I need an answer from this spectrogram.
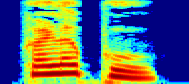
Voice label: "ಗಳಪು", kannada

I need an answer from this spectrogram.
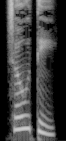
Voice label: "ಚೌತಿ", Kannada

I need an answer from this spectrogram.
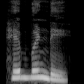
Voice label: "ಹೆಬ್ಬಂಡೆ", Kannada

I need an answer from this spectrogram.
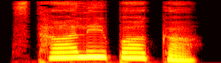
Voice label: "ಸ್ಥಾಲೀಪಾಕ", kannada

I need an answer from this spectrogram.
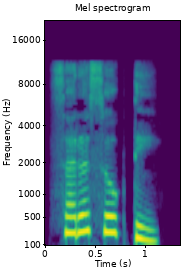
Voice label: "ಸರಸೋಕ್ತಿ", Kannada

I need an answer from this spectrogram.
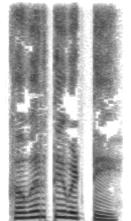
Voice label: "ಕವರ್ತೆವಡೆ", Kannada

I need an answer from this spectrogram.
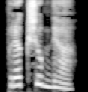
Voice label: "ಪ್ರಕ್ಷುಭಿತ", Kannada

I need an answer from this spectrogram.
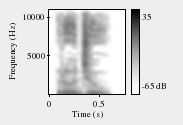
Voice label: "ರುಜು", Kannada

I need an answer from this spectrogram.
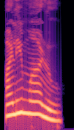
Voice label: "ಆಳಮಾಳ", Kannada

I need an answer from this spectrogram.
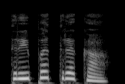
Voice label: "ತ್ರಿಪತ್ರಕ", Kannada

